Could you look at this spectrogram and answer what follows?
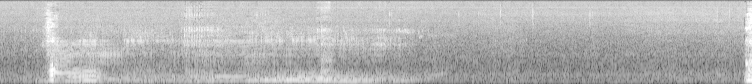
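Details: Adult man (husband) asleep, one long low rattling snore after a short snort, then quiet breathing in a still room; habitual snoring.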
